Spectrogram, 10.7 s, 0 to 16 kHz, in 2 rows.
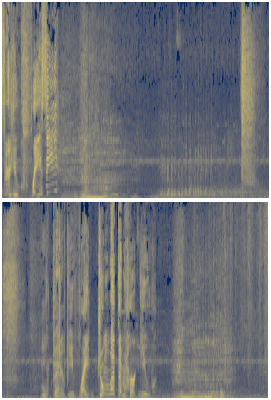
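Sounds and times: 
speech: 0.1s - 1.8s, 6.4s - 9.1s
lion growling: 1.3s - 4.8s, 8.7s - 10.1s
lion roaring: 1.4s - 4.5s, 8.8s - 10.0s.

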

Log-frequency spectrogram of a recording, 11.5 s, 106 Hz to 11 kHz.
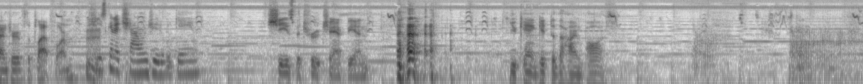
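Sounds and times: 
speech: 0.0s - 2.8s, 3.6s - 6.0s, 6.8s - 8.2s
laughter: 5.3s - 6.2s
lioness roaring in the trees: 10.5s - 11.5s.

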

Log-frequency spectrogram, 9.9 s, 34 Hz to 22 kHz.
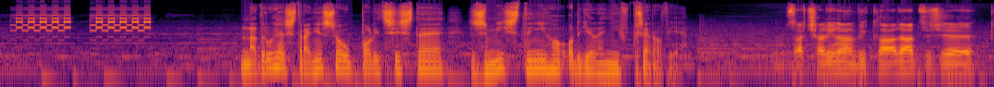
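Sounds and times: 
telephone ringing with electronic trills: 0.0s - 1.5s
speech: 2.4s - 7.1s, 7.9s - 9.9s.

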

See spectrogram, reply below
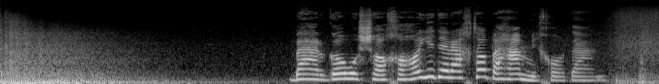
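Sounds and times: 
loud deep thunder crash in a storm: 0.0s - 2.5s, 6.1s - 6.5s
speech: 2.9s - 6.2s.

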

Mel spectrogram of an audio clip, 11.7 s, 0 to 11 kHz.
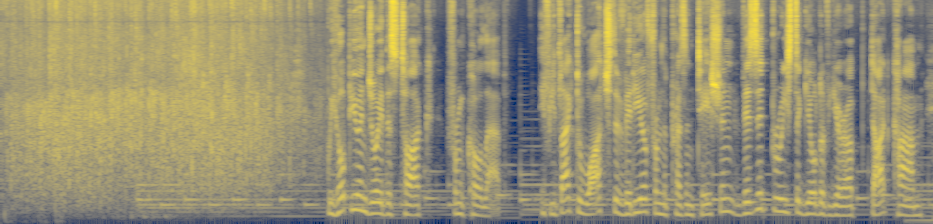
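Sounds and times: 
audience applause after a coffee presentation: 0.0s - 4.2s
speech: 4.1s - 11.6s.

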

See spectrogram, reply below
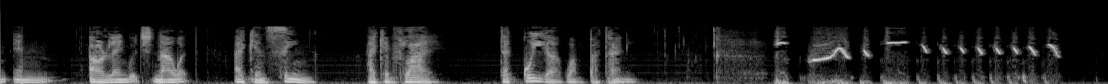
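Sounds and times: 
speech: 0.0s - 4.4s, 5.0s - 6.4s
person whistling imitating bird songs while walking: 7.8s - 10.7s.

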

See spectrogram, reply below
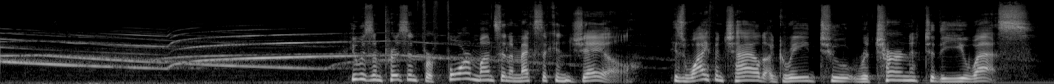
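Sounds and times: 
police car siren wailing: 0.0s - 7.2s
speech: 3.5s - 10.4s.

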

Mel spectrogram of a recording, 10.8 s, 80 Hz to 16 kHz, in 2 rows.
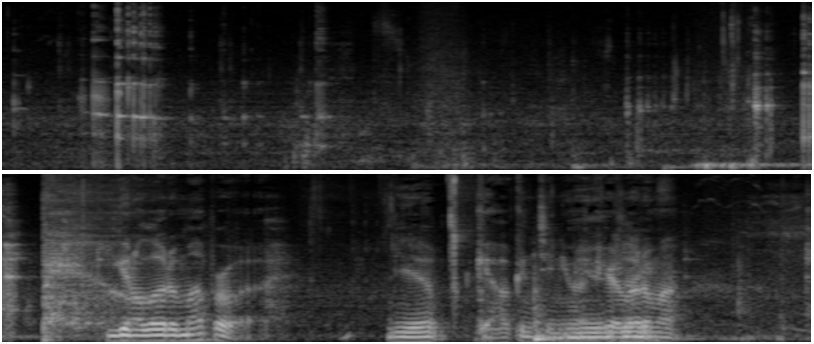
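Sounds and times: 
glasses clinking together in a toast: 0.5s - 2.2s, 5.0s - 5.6s
speech: 6.1s - 7.2s, 8.0s - 10.0s.

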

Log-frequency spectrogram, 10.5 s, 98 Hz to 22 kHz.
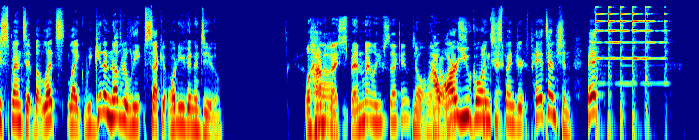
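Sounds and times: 
speech: 0.0s - 3.4s, 4.6s - 9.4s
bicycle bell ringing: 8.9s - 10.3s.

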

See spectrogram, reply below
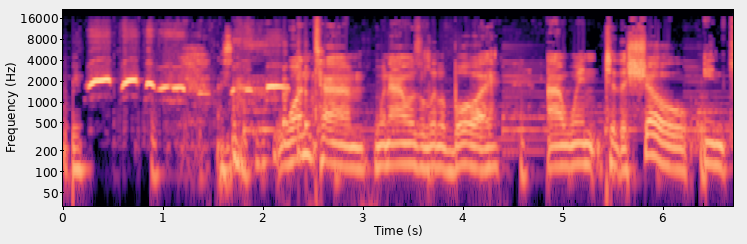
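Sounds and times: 
speech: 0.1s - 0.3s, 1.5s - 6.6s
person whistling a tune: 0.2s - 2.3s
laughter: 1.1s - 2.8s.

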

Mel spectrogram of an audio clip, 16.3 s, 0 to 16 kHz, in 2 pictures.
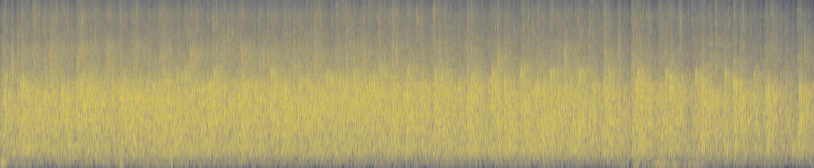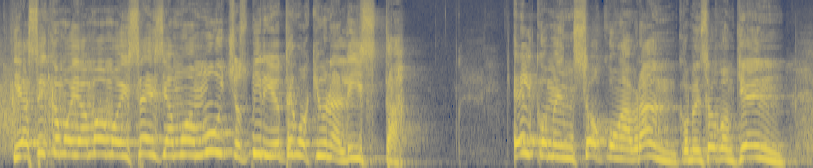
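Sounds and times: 
large gathering applauding: 0.0s - 9.3s
speech: 8.3s - 12.3s, 13.5s - 16.1s.

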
